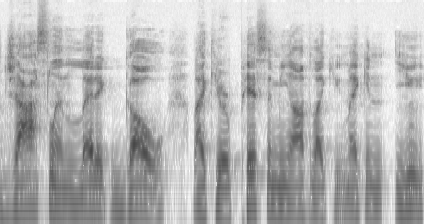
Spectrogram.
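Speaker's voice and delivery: ordinary talk, nothing marked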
